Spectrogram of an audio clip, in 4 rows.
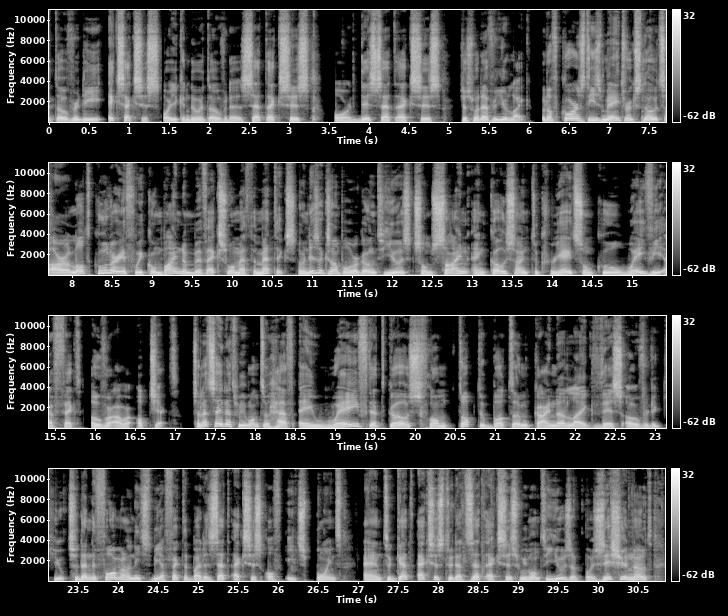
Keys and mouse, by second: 1.4-3.0 shift+drag, 3.7-5.0 shift+drag, 6.1 middle click, 18.2 click, 18.7 middle click, 20.5-22.2 drag, 22.9 ctrl+click, 27.0 shift+a, 29.9 click, 30.2 shift+a.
